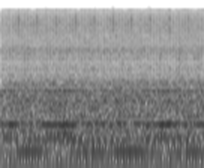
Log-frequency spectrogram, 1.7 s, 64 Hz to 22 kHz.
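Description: Engine of a 1988 BMW E30 idling right after its fault codes are cleared, a steady even hum with a faint rhythmic ticking throughout, close and fairly loud, with no talk.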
